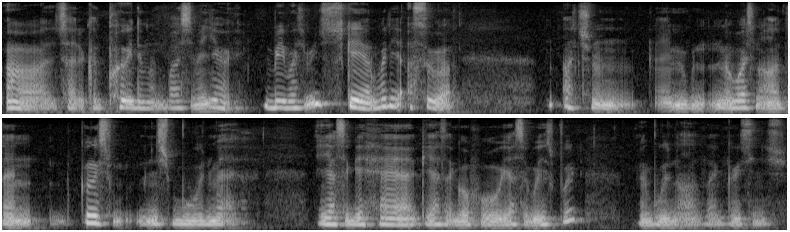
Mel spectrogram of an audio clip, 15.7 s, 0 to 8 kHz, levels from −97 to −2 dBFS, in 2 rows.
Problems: constant background noise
